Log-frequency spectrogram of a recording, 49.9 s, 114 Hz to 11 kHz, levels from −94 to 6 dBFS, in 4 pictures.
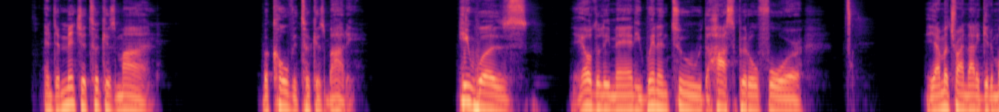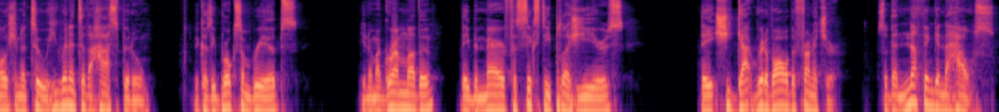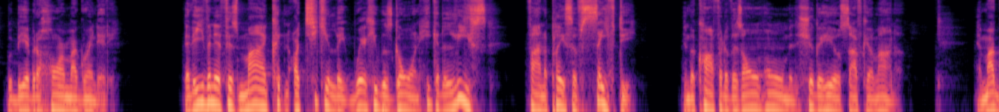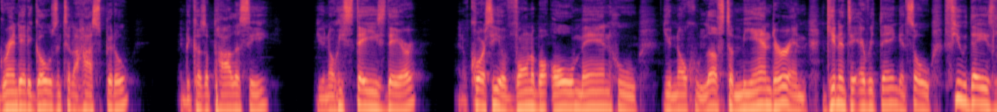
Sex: male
